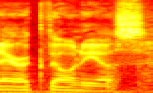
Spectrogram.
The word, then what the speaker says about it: Erichthonios: Well, to be fair, though, there is voice acting in Pandemonium. They said Erichthonios. Hephaistos pronounces it Erichthonios, so we'll assume he's correct.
